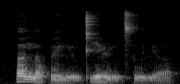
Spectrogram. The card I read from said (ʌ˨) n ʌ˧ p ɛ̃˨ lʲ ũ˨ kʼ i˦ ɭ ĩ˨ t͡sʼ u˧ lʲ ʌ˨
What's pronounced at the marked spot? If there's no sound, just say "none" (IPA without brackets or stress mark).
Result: ʌ˦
